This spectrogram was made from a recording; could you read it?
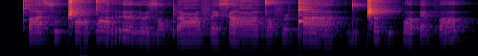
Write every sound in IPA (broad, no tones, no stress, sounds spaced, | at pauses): qʼ a s u ǁ ɒ ɾ ə dˤ a r ə l ɵ z ɔ pʼ ə ʕ ʌ f ɛ x a ʕ a d ɒ f ə˞ ǃ a | d u ǁ ə p u p ʌ ʔ ɛ pʼ ʌ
